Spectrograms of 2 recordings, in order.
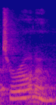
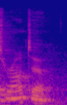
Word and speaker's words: Toronto: That's how you pronounce that. Toronto, not Toronto.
